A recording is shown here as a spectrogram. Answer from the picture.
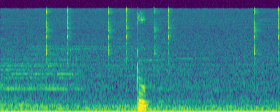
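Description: A few sharp, scattered clicks from the handwriting tool as words are drawn on screen, over a low steady hum.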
